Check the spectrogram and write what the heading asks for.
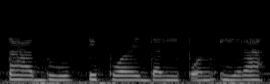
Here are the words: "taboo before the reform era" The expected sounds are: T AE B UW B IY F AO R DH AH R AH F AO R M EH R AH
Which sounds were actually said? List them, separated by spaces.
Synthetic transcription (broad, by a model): T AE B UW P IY P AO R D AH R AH P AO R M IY R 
